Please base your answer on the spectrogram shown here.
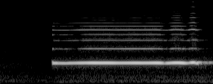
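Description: A recorder holds the note B as one steady, pure tone lasting under two seconds, close and clear, alone with no voices.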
